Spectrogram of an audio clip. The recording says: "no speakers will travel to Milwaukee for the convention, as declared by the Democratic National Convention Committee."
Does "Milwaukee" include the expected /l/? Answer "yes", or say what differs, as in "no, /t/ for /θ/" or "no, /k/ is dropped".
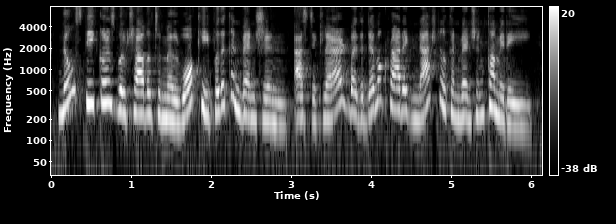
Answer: yes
